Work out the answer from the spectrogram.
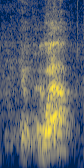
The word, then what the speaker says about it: WAP: Wap. Okay. WAP. Wow. Wow. There's a pronunciation we have with extra. That's that wop. Yes. Wop. Ah. That's that Cardi B. It's got to be wop.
